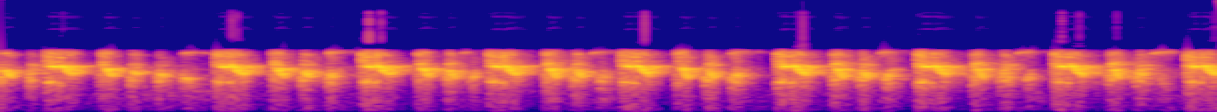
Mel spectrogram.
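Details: Grey francolin (gora teetar) calling in a rapid, rhythmic chorus of harsh, squeaky phrases, each a quick cluster of notes repeated about every second and a half, continuous and loud with a clean background.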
